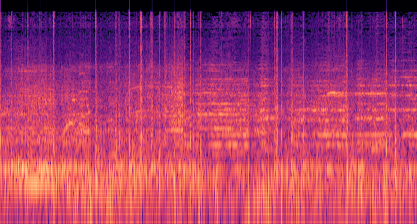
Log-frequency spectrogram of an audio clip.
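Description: Aerial fireworks shells bursting one after another, many sharp bangs in quick succession, with music playing under them.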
